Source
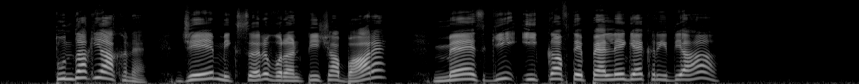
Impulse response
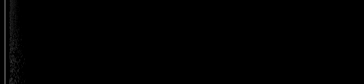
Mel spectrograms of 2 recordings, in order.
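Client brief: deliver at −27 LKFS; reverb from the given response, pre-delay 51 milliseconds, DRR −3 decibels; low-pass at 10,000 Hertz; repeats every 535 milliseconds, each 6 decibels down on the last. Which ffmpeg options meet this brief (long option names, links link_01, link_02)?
-filter_complex "[0:a]lowpass=10000,aecho=1:1:535|1070|1605|2140|2675|3210:0.501|0.251|0.125|0.0626|0.0313|0.0157,asplit=2[link_01][link_02];[1:a]atrim=start_sample=2205,adelay=51[link_03];[link_02][link_03]afir=irnorm=-1:irlink=0,volume=5.5dB[link_04];[link_01][link_04]amix=inputs=2:normalize=0,volume=-4dB"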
